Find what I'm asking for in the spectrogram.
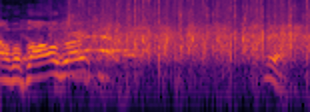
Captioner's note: audience applauding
